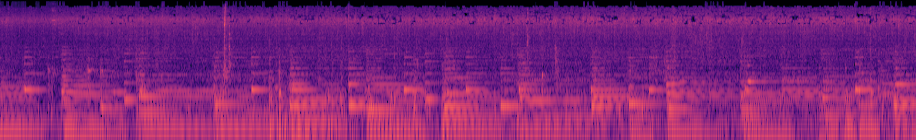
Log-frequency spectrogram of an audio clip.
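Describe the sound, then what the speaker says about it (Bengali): White cooking oil sizzles steadily in a pan for chicken bhurji, a continuous bright frying hiss running throughout, with melodic background music layered over it. "আমি আর একটুখানি সাদা তেল দিয়ে দিচ্ছি এপাশে, দিয়ে গরম করে নিচ্ছি।"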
